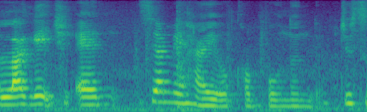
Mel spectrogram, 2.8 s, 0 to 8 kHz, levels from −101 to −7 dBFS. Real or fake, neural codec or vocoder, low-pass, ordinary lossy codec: real; none; none; none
